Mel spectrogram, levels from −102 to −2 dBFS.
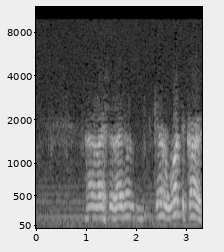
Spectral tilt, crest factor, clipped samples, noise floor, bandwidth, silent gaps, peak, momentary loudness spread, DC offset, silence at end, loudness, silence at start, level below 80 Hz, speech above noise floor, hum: -7.5 dB/octave; 18 dB; under 0.1%; -52 dBFS; 10 kHz; none; -12 dBFS; 14 LU; under 0.1%; 0 s; -30 LUFS; 0.15 s; -60 dBFS; 23 dB; none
